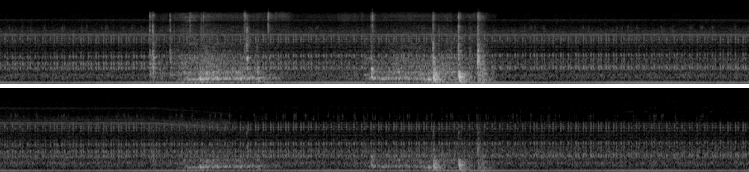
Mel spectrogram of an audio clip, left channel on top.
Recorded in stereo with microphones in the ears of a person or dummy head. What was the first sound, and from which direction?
A helicopter, 5° right (ahead or behind).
